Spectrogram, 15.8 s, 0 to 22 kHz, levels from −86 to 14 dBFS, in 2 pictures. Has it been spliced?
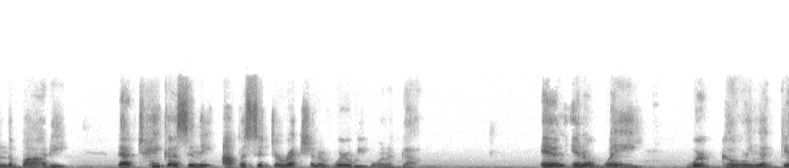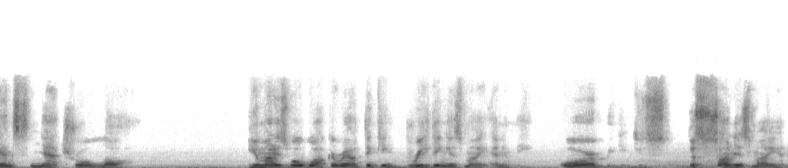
no; 0 cuts

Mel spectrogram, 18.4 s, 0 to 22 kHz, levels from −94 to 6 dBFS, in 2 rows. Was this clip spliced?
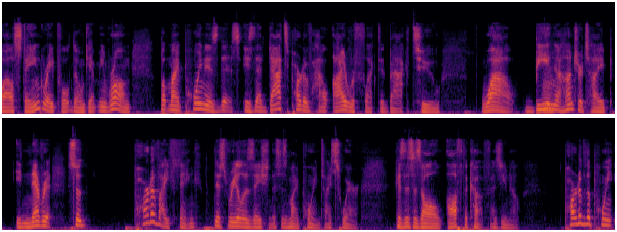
no; 0 cuts

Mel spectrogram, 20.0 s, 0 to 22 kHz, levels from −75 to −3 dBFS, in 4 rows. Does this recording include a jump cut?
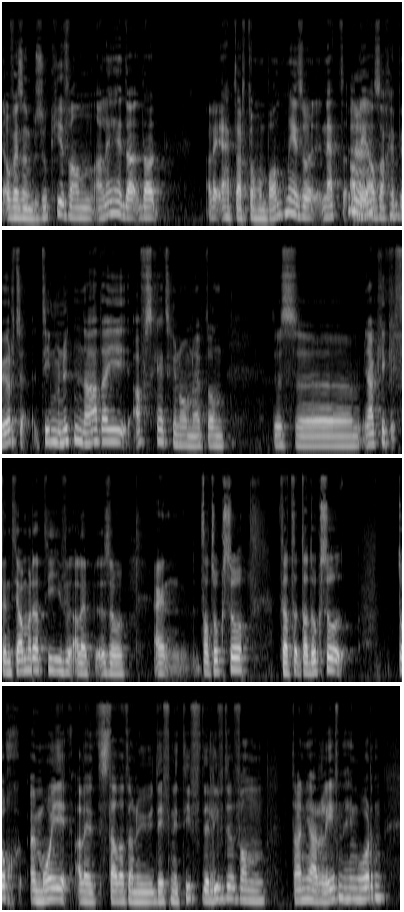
no; 0 cuts

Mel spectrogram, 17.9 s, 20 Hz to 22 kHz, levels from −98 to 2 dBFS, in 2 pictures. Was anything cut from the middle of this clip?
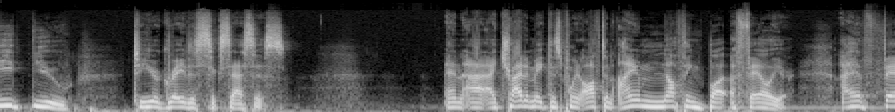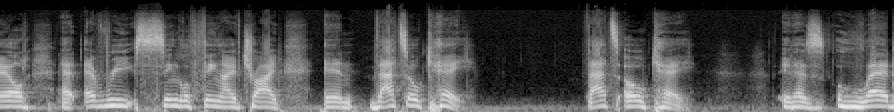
no; 0 cuts

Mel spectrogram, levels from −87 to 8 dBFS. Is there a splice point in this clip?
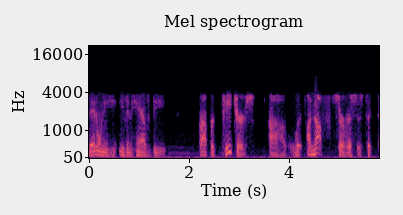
yes; 2 cuts; at 2.6 s, 4.3 s

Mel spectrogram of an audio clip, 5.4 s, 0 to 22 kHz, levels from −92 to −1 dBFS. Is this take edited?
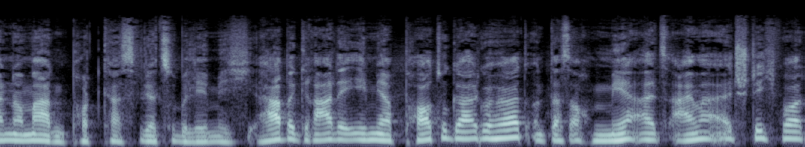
yes; 1 cut; at 3.2 s

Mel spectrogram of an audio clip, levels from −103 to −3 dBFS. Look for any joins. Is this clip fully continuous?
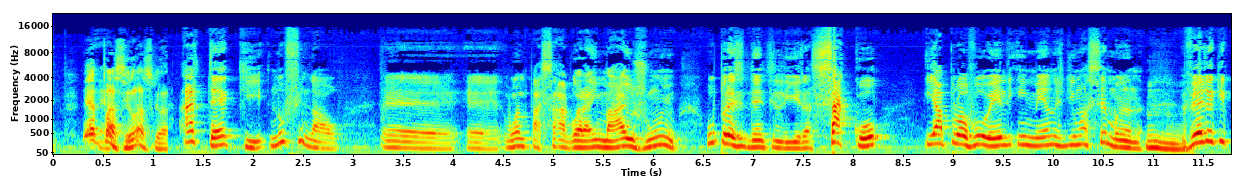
no; 1 cut; at 1.1 s

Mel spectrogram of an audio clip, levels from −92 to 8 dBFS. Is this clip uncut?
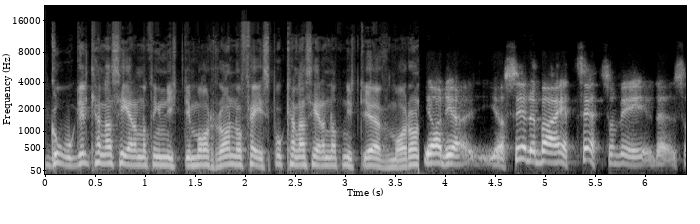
no; 1 cut; at 3.7 s

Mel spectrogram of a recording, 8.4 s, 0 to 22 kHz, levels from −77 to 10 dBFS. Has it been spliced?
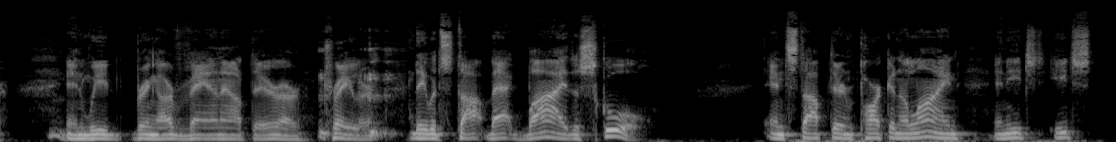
yes; 1 cut; at 3.0 s

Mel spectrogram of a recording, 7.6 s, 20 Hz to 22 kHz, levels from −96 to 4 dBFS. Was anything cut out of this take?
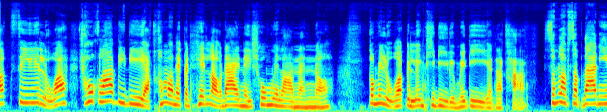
no; 0 cuts

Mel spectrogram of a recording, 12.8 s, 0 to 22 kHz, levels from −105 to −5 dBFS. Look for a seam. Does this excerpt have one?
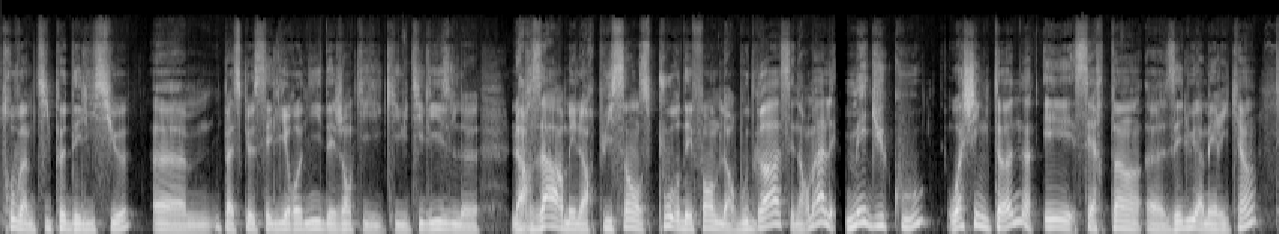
yes; 1 cut; at 8.3 s

